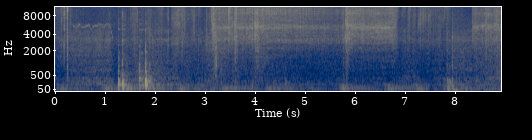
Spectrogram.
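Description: Metal engine parts being handled: a removed crankshaft ball bearing and an aluminium crankcase half. Two knocks a little over a second in, then several seconds of steady scraping.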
